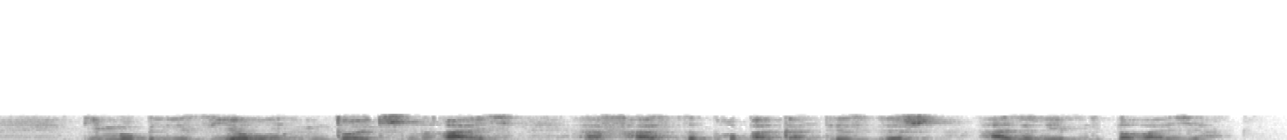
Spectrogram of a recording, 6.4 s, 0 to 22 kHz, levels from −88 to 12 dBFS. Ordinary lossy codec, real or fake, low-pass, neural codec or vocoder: AAC, 16 kbps; real; 7.2 kHz; none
